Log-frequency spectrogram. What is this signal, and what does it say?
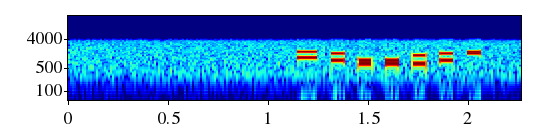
Multi-frequency trunk signalling (R1, as on North American trunks), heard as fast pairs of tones, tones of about 70 ms. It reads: KP 81148 ST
